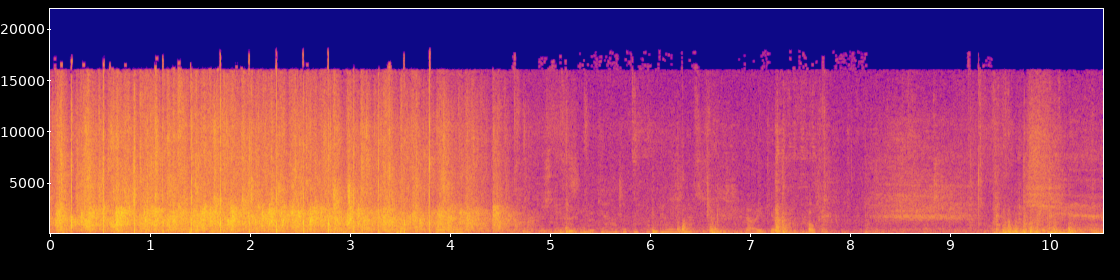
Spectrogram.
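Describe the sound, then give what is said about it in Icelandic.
Audience applause follows the introduction of a panel at a discussion event. Dense, loud clapping lasts about four seconds, then thins to scattered claps and a voice, with a brief swell near the end. “Gefum þeim gott klapp.”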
